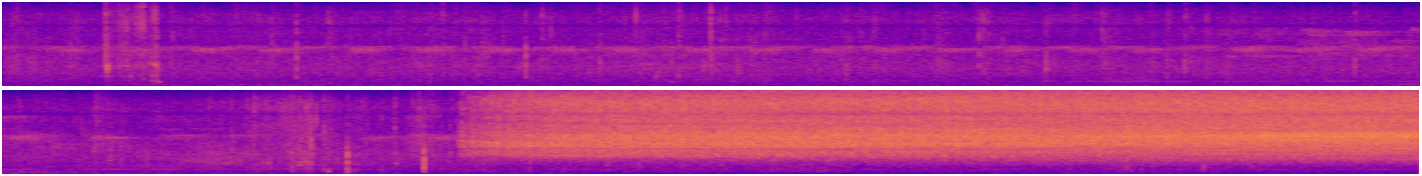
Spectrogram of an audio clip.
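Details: Quiet outdoor background with faint scattered clicks for about nine seconds, then a timber rattlesnake in Berkley Springs suddenly starts a loud, sustained, high-pitched buzzing hiss that continues to the end.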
